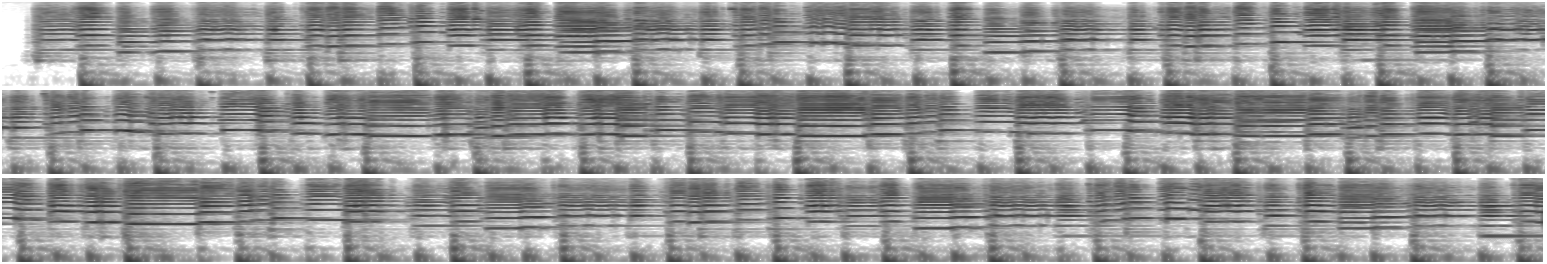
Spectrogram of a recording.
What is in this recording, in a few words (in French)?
Bourree d Auvergne; Bourrees et autres danses antiques publiees par Elie Dupeyrat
